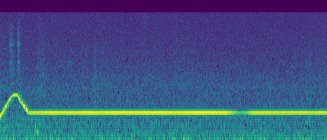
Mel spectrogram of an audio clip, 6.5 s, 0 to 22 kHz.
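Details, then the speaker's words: Canadian General Electric KL-96 radio, signal-generator test tone fed into the audio stage: after a quick sweep, a clean, steady single-pitch whistle with no hum or crackle, showing the audio works from the phono input onward. "So that's the audio portion of the radio is definitely working just fine from the phono onward, just to convince you here."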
